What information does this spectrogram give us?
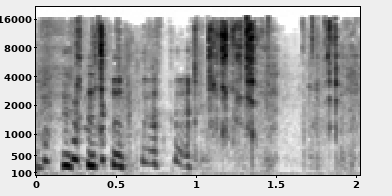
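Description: Crunching and chewing on crisp chips: a quick burst of loud, sharp crunches at the start, then softer, scattered chewing crackles that fade toward the end.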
